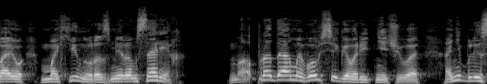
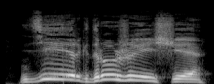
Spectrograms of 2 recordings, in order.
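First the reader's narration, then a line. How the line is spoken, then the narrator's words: Baritone voice. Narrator (Russian): раздался чей-то баритон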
